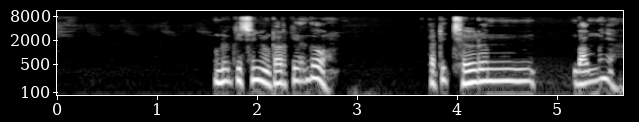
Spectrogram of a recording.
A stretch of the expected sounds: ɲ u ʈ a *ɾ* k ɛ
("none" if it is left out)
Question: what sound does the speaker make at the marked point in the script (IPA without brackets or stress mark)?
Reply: ɾ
